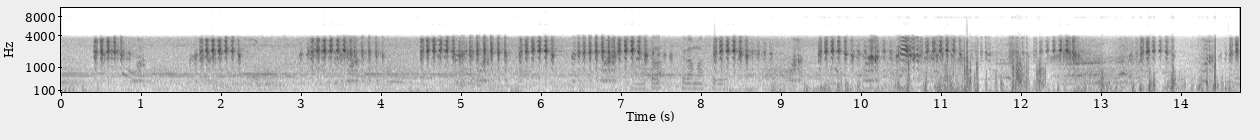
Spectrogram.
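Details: Small frogs calling at a wetland centre: harsh pulsed croaks come steadily for about eight seconds, then grow irregular beneath loud knocking and handling noise.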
